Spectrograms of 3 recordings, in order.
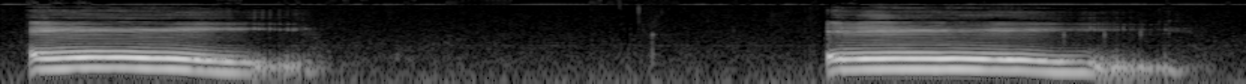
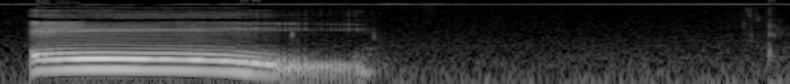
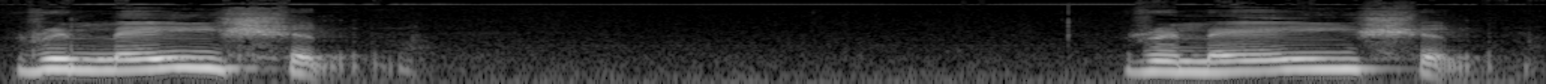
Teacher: The A sound is a diphthong. We have to glide from one sound to the other. And if we feel a little confused with the idea of a diphthong, just keep in mind that you have to stretch the sound.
